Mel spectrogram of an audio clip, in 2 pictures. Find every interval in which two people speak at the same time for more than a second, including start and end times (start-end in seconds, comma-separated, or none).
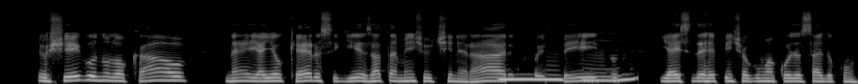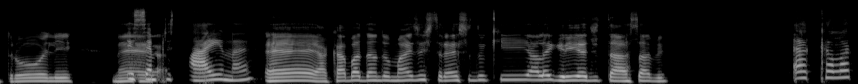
5.0-6.2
